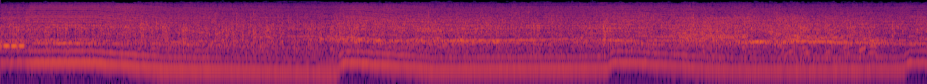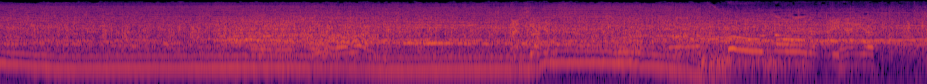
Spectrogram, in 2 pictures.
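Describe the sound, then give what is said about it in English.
A synthesized race car engine whines in an arcade racing game on the Fuji track. Its pitch climbs steadily, then drops several times like gear shifts, before falling away near the end. “You get ready. Get set. Drive. The pole qualifier. He picked the Fuji track. Here we go.”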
